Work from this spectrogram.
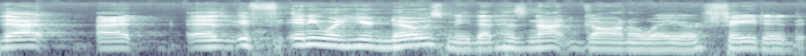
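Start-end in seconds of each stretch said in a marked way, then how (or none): none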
